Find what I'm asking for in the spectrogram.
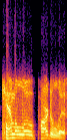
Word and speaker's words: Camelopardalis: Camelopardalis.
